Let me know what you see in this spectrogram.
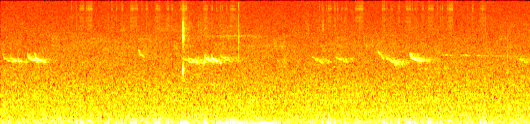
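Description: Small bird chirping in short repeated phrases of a few quick high notes over steady outdoor background hiss, with one sharp click a little under four seconds in.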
